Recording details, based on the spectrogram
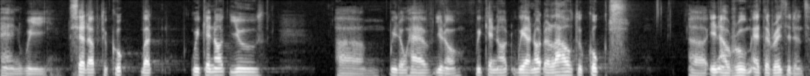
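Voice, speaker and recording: In a Vietnamese accent, a man with a dark, mellow tone at a medium pitch speaks at a fairly slow pace with fairly even intonation and long, frequent pauses, in a dry, close sound with no echo. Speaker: Buddhist meditation teacher. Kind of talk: dharma talk. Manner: halting.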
